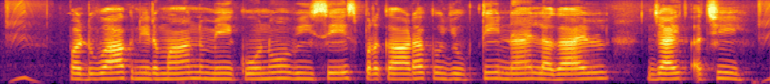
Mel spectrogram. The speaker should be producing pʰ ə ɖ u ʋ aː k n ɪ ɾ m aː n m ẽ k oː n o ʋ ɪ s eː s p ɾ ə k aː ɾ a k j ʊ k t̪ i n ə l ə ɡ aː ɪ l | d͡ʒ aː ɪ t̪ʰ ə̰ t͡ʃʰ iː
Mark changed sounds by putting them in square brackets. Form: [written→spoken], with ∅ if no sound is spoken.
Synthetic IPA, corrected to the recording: [pʰ→p] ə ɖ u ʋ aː k n ɪ ɾ m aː n m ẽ k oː n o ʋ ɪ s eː s p ɾ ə k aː ɾ [a→ə] k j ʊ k t̪ i n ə l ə ɡ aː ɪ l | d͡ʒ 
